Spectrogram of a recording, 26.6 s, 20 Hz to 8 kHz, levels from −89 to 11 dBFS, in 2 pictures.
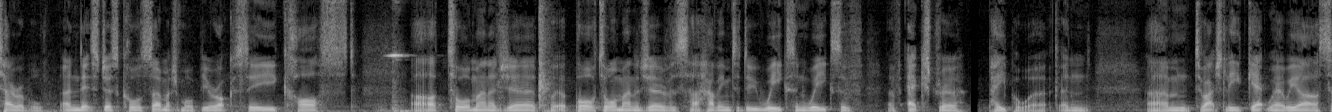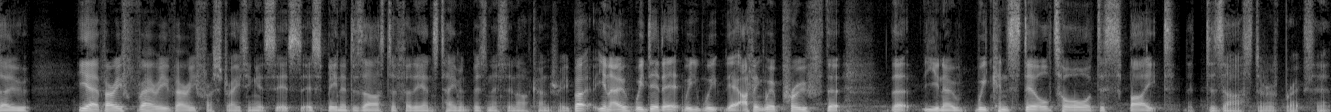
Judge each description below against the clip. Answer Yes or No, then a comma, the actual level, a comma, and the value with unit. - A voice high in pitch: No, very low, 95 Hz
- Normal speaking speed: Yes, average, 180 wpm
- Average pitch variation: Yes, average, 3.5 semitones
